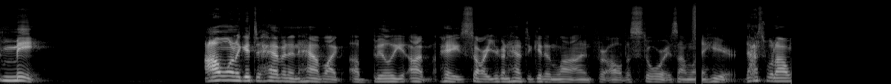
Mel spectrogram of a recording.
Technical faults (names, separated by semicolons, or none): wireless microphone squelch dropout; cut-off end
